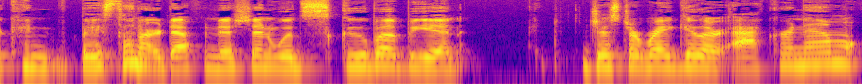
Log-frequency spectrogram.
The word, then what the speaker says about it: scuba: on our definition, would scuba be just a regular acronym, or is it an initialism? Well, it's a regular acronym because I say scuba. Yeah, you say it like a word.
